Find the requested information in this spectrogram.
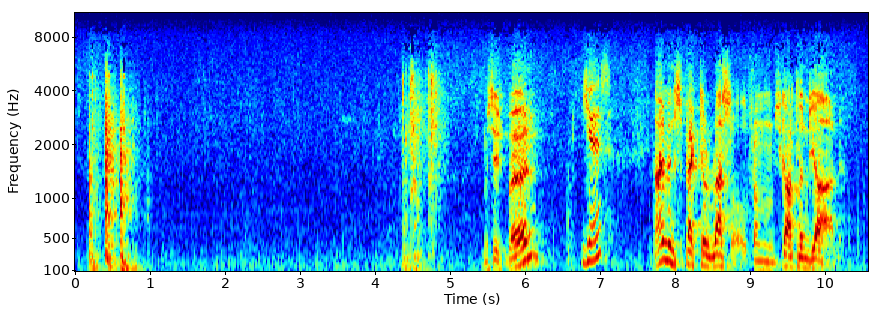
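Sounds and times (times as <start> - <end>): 
sharp knocking on the door of a small flat: 0.2 - 1.0
speech: 5.4 - 10.2.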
